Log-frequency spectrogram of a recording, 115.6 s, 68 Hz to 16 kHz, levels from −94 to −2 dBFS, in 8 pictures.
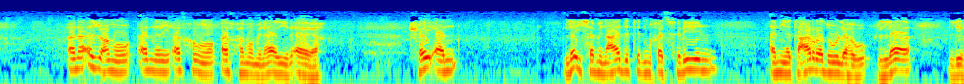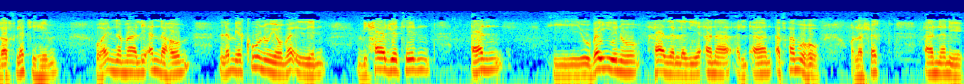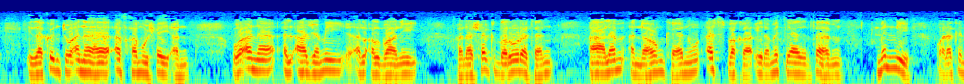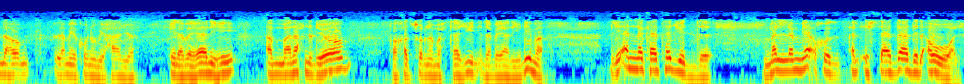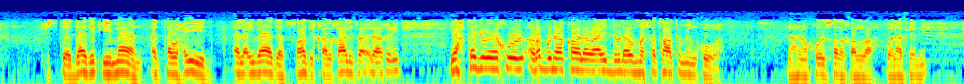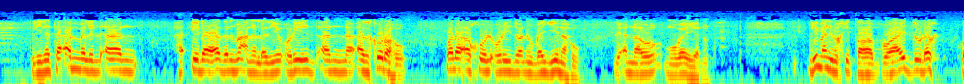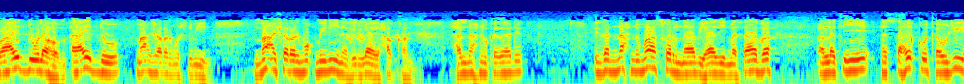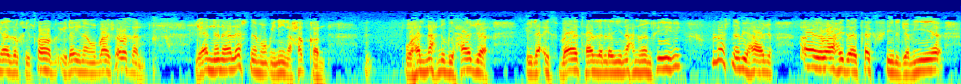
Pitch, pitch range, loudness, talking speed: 145 Hz, 130-165 Hz, -19 LUFS, 85 wpm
